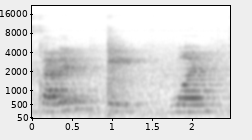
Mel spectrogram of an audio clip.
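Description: Speech only: a woman's voice calling out short single words at an even pace, roughly one a second.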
